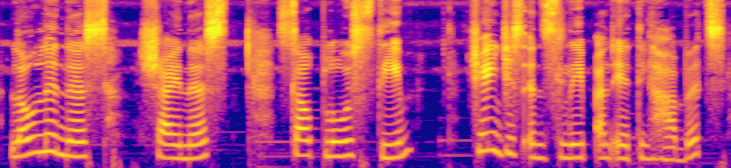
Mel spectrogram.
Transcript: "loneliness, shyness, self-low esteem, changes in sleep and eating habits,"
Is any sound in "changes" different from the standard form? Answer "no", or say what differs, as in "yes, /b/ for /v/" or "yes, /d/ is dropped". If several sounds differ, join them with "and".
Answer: yes, /s/ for /z/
